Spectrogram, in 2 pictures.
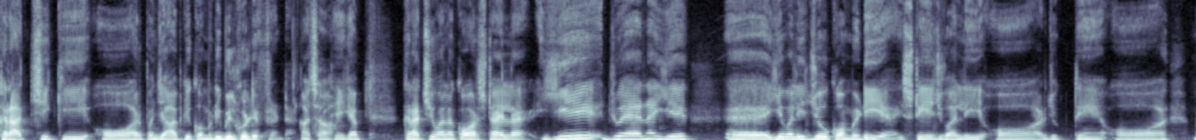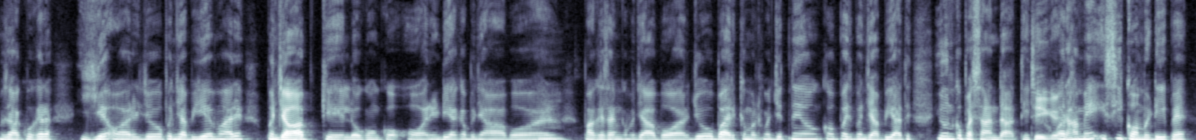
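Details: Stuttering since childhood in an adult male comedian and host, speaking Urdu/Hindi in an interview.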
